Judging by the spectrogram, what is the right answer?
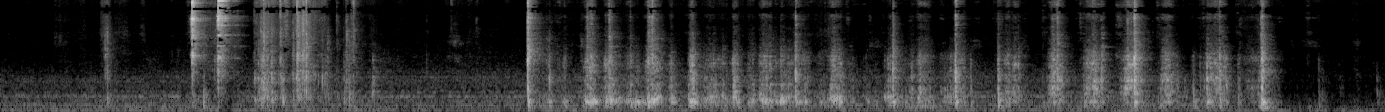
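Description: Stovetop moka pot being put together: metal clinks and knocks about two seconds in as the upper chamber is set on the base, then a long run of short scraping turns, about two to three a second, as the metal threads are screwed tight.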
